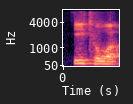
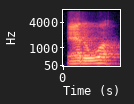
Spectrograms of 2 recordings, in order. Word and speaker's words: Etowah: My guess, Ashley, is that you also, now this is Etowah County. How do you say that again? Etowah. Etowah?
